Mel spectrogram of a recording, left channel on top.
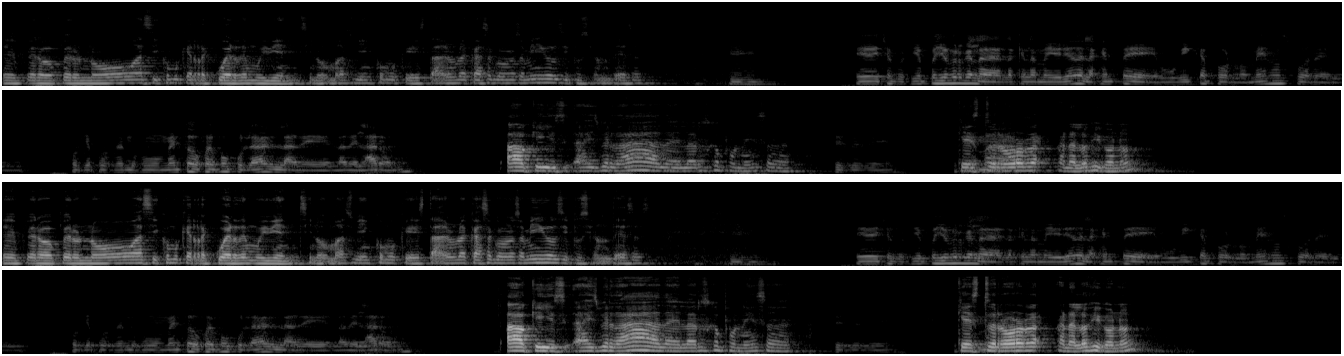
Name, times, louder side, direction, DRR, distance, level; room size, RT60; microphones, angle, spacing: voice 1, 0.0-6.5 18.4-21.4 23.0-24.8, right 5 dB, 75° right, 0.5 m, -33 dB
voice 2, 7.3-7.6 8.5-13.6 14.1-17.5 21.7-22.3 22.9-23.8, left 2 dB, 25° left, 0.6 m, -47 dB
15.0 x 7.8 x 2.6 m
head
